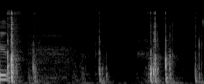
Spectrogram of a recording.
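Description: Light clicks and taps of a cosmetic palette and plastic compacts being handled in a drawer. A few scattered taps, with a small cluster of them about one and a half seconds in.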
